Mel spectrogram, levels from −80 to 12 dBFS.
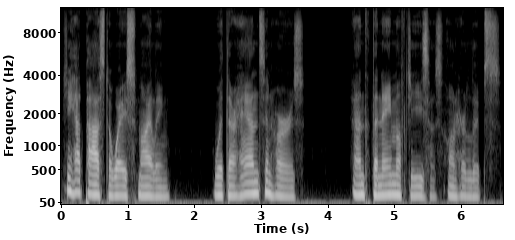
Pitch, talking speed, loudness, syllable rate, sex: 130 Hz, 165 wpm, -18 LUFS, 4.3 syllables/s, male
